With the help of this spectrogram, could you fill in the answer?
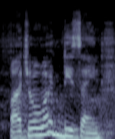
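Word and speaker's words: design: इसके बाद का नेक्स्ट रूल है, जब जी के बाद एन आ जाए तो जी साइलेंट होगा। यानी जी के बाद फ़ौरन बाद एन आएगा तो जी साइलेंट हो जाएगा। जैसे पहला वर्ड है फॉरेन, पहला वर्ड फॉरेन, दूसरा वर्ड साइन, तीसरा वर्ड रिज़ाइन, चौथा वर्ड अलाइनमेंट, फिर उसके बाद में पाँचवा वर्ड है डिज़ाइन, इसके बाद का नवा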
